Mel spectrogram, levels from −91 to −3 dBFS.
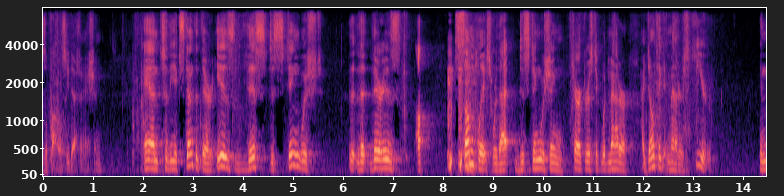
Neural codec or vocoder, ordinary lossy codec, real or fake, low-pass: none; AAC, 32 kbps; real; 7.2 kHz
